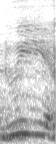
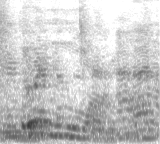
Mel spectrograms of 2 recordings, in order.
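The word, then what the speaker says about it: دنيا: Dunia dunia dunia kepencet dunia dunia dari dunia bukan duya duya duniaun dunya tapi kan ibu pas baca pasti kadang-kadang iya kalau enggak enak enggak enak dengarnya enggak tapi sekarang baru tahu Jadi enggak ada enggak dimasukkan enggak dimasukkan kayak idgamunah enggak duya tapi dunia karena satu kalimat dalam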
